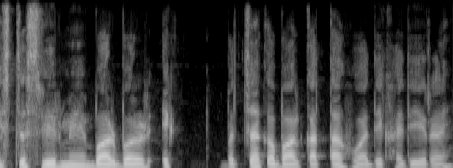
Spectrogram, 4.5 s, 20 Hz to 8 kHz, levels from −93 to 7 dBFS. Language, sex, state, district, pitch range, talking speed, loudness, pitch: Hindi, male, Arunachal Pradesh, Longding, 125-150 Hz, 170 wpm, -20 LUFS, 135 Hz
